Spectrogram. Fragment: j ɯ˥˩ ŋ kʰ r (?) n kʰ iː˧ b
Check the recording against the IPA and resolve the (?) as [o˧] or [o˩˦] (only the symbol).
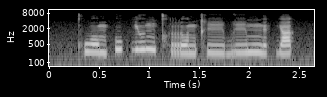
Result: o˧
